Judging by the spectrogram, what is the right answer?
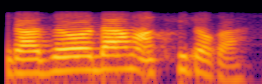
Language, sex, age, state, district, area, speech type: Assamese, female, 60+, Assam, Charaideo, urban, conversation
